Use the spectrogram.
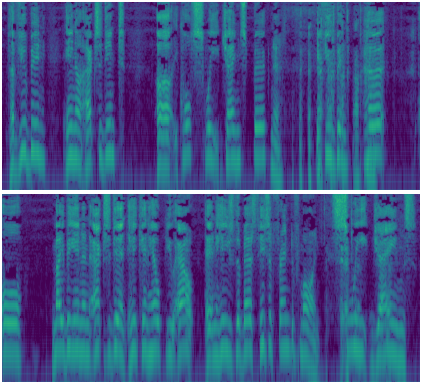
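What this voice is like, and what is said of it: Impression of Jonesy. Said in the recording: “Can you do a Jonesy impression? ... More like Nigel Tufnell.”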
